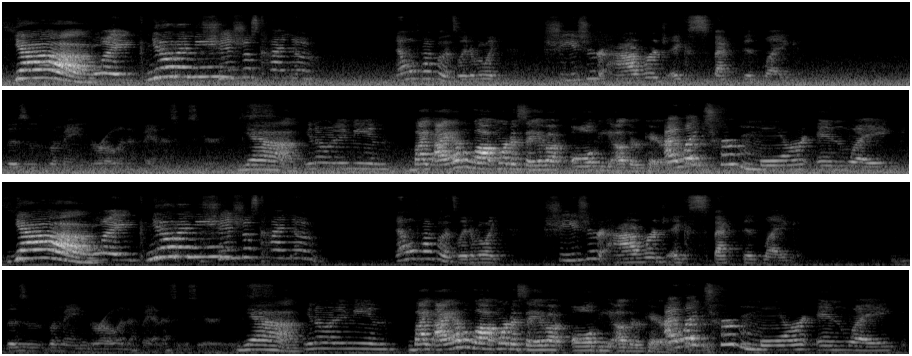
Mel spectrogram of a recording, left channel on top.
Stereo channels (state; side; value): noise; left; rumble, 11 dB below the sound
